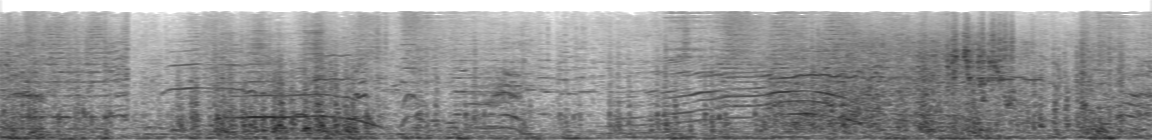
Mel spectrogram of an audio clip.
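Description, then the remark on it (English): A horse whinnies repeatedly over a steady clatter of hooves clip-clopping during a horse race, as a white horse catches up fast, loud, with dense, busy background noise throughout. “And the white horse is catching up fast.”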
